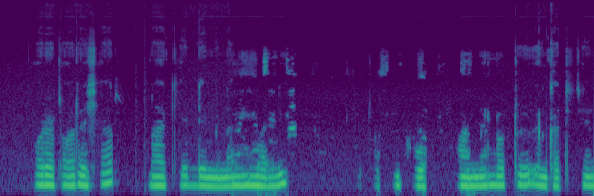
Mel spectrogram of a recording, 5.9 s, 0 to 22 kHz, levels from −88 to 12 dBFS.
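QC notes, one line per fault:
2.36 to 2.98 s, other side's voice leaking through: a second voice sits under the speech, about 15 dB below it. The likely cause is a loudspeaker echo that the echo canceller did not fully remove.
3.79 to 3.89 s and 4.18 to 4.28 s, other side's voice leaking through: two brief scraps of the far voice appear, very faint, about 25 to 30 dB down. They are likely residual loudspeaker echo reaching the microphone.
2.43 to 2.84 s, speech suppressed in double talk: the talker dips by about 10 dB for a short stretch. This overlaps the leaked voice. The likely cause is the canceller turning everything down while both sides spoke.
3.54 to 4.2 s, speech suppressed in double talk: the speech is gated hard, dropping about 30 dB over about half a second. The likely cause is the canceller confusing the talker with echo.
4.53 to 4.62 s and 4.78 to 4.93 s, speech suppressed in double talk: there are two short dropouts. 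The first is deep, about 30 dB. The second is a slight dip. Both are likely double-talk suppression.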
